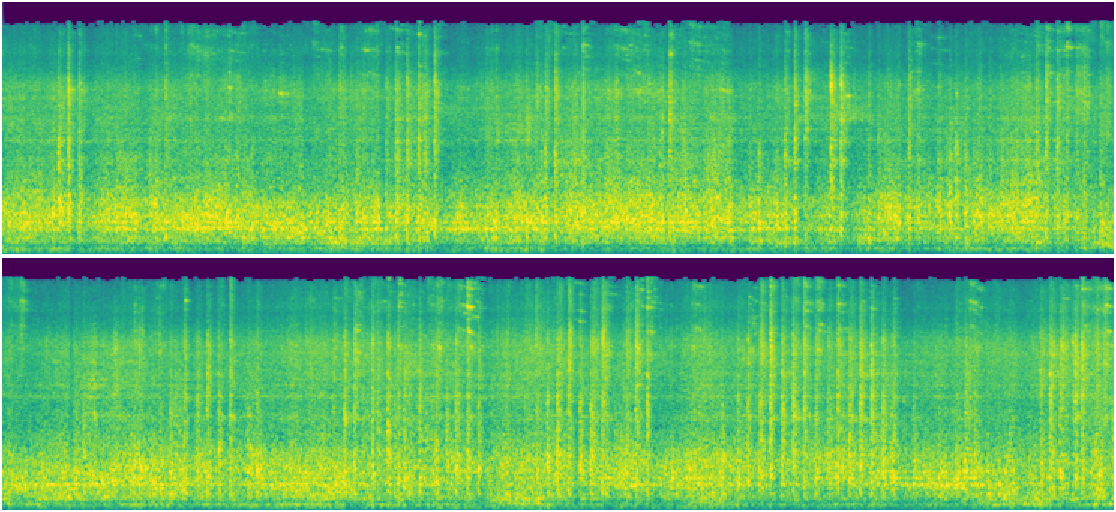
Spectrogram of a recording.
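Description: Railway carriage wheels running along the track at speed: a steady rolling rumble with scattered clicks over the rail joints.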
